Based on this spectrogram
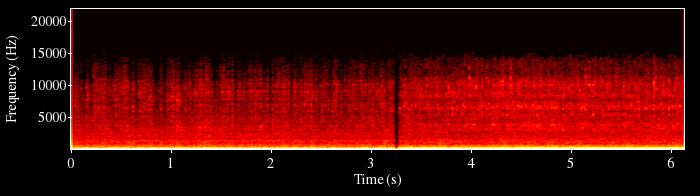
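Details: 2007 Mustang GT 5.0 stroker with Manley internals, Todd Warren cams and stiff valve springs, after cam phaser lockouts cured a warm knock caused by the phasers: deep, steady V8 rumble with no rattle or ticking; engine runs healthy.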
